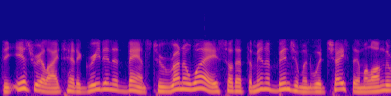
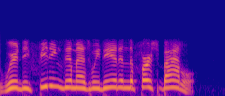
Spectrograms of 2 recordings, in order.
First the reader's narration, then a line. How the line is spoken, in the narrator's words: the warriors of Benjamin shouted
